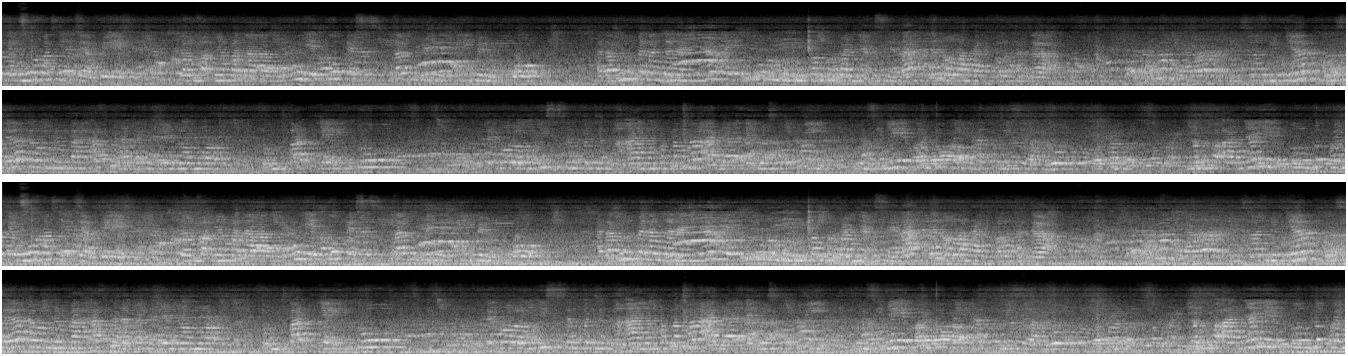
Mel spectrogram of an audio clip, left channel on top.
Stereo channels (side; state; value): left; quieter; 3.7 dB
